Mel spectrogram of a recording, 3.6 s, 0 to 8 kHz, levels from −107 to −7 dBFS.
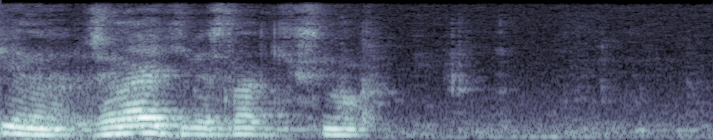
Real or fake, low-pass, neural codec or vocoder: real; 7.2 kHz; none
